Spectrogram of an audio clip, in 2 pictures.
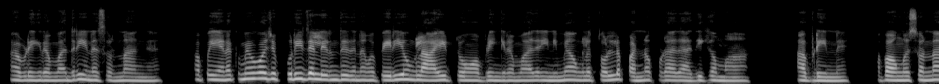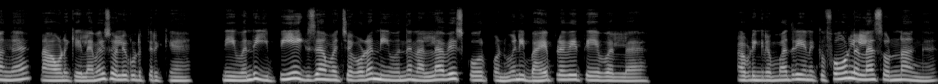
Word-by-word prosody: அப்படிங்கற 190 -1 -1
மாதிரி 190 +5 -2
என்ன 195 - -1
சொன்னாங்க. 175 -1 -3 0.5
அப்போ 225 0 -6
எனக்குமே 240 +4 -1
கொஞ்சம் 255 -3 +1
புரிதல் 250 -1 +3
இருந்தது. 215 0 0
நம்ம 195 0 -2
பெரியவங்களாயிட்டோம் 195 -3 +1
அப்படிங்கற 180 0 -2
மாதிரி. 185 +1 -2
இனிமே 180 +3 0
அவங்கள 195 -1 -2
தொல்ல 205 +4 0
பண்ணக்கூடாது, 190 0 -3
அதிகமா 180 -1 -3 0.7
அப்படின்னு. 175 -1 0 0.3
அப்ப 175 - -10
அவங்க 190 0 +1
சொன்னாங்க, 200 0 +1 0.3
நான் 180 -2 +2
உனக்கு 180 -1 -1
எல்லாமே 175 +7 +1
சொல்லிக் 215 -2 +1
குடுத்துருக்கேன். 180 -3 -4 0.4
நீ 195 - +2
வந்து 210 +7 +3
இப்பயே 230 - +3
எக்ஸாம் 220 +2 +2
வச்சாக் 200 0 -2
கூட 205 +4 +2
நீ 210 - +3
வந்து 195 +4 +1
நல்லாவே 215 +7 +3
ஸ்கோர் 195 -6 -3
பண்ணுவ. 185 +2 -1
நீ - - +3
பயப்படவே 215 +5 +2
தேவைல்ல 180 -3 0 1.1
அப்படிங்கற 195 -1 +1
மாதிரி 220 +3 +2
எனக்குப் 210 0 -4
போன்லலாம் 250 -4 +4
சொன்னாங்க. 205 -4 0
195 Hz, 145 wpm, -23 LUFS, 185-215 Hz, 1.1 s, போன்லலாம்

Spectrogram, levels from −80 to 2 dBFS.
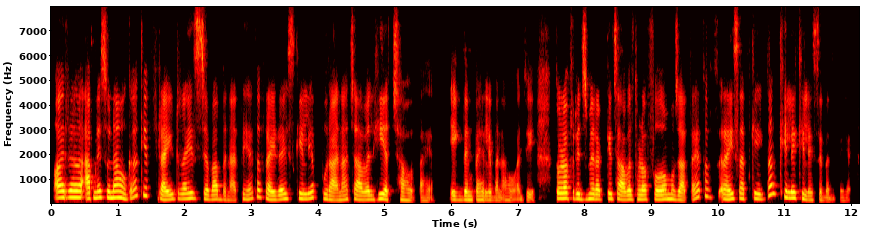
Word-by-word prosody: और 255 +1 +4
आपने 255 -2 +5
सुना 255 -1 +3
होगा 245 +5 +1
कि 330 - +1
फ्राइड 190 +1 +2
राइस 215 +2 0
जब 185 -1 0
आप 185 0 +2
बनाते 175 +4 -7
हैं 190 +3 -3
तो 275 - -2
फ्राइड 175 -9 +1
राइस 200 +2 +1
के 210 - +2
लिए 210 +4 +1
पुराना 170 -3 -1
चावल 170 -1 +2
ही 200 - +3
अच्छा 170 -2 -1
होता 140 -4 -7
है, 125 - -12 0.3
एक 155 -2 -3
दिन 160 -1 +2
पहले 155 -1 -3
बना - - -9
हुआ, - - -10
जी। - - -9 0.3
थोड़ा 215 +1 +5
फ्रिज 195 -3 0
में 205 - +3
रख 190 -2 +2
के 205 - +1
चावल 180 -2 +2
थोड़ा 185 0 +2
फर्म 180 +1 +5
हो 185 - -1
जाता 140 - -3
है 265 - -1
तो 300 - -4 0.2
राइस 195 +3 +2
आपके 210 +1 -3
एकदम 280 - -2
खिले-खिले 230 - +1
से 155 - -8
बनते 130 - -13
हैं, 125 - -16
190 Hz, 235 wpm, -23 LUFS, 170-220 Hz, 0.3 s, आपने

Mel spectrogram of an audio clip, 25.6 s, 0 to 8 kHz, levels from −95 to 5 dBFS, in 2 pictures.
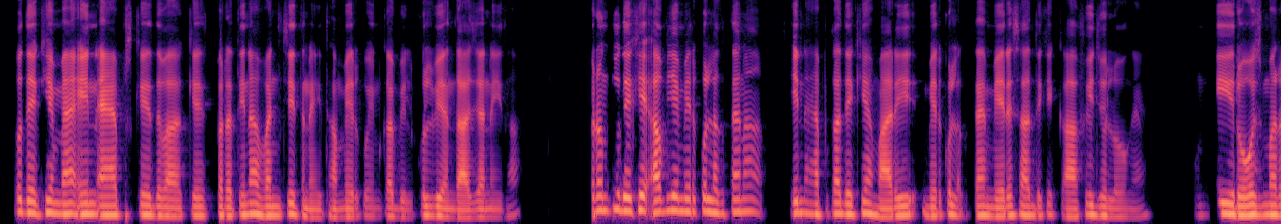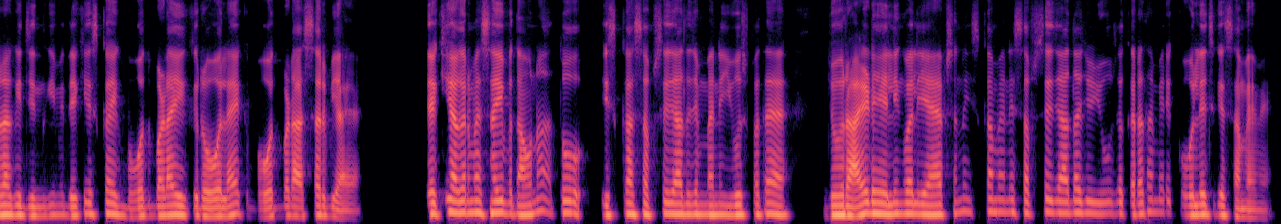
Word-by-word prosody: तो 170 - +1
देखिए 155 0 +3
मैं 145 0 +3
इन 140 0 +3
ऐप्स 125 0 +2
के 130 - +3
द्व 120 -1 -2 0.2
के 120 -1 0
प्रति 120 +2 0
न 140 +1 +3
वंचित 120 +2 0
नहीं 100 -2 -4
था। 105 - -3
मेरे 105 +2 -5
को 115 -1 -13
इनका 110 0 -6
बिल्कुल 110 +5 -5
भी 120 - +2
अंदाज़ा 100 -1 -1
नहीं 105 0 -8
था। 120 +3 -19 0.7
परंतु 190 +2 0
देखिए 180 +1 +5
अब 170 - -4
ये 185 - +3
मेरे 170 -1 0
को 175 - 0
लगता 155 -2 0
है 165 - +1
न, 170 -3 -6 0.3
इन 150 0 +1
ऐप 140 -2 -2
का 145 - +2
देखिए 140 +1 +1
हमारी 120 0 +1
मेरे 115 0 -2
को 135 - -3
लगता 125 0 -4
है 125 - +4
मेरे 115 +1 +1
साथ 125 -1 +1
देखिए 125 +2 -6
काफ़ी 110 +5 -1
जो 120 -1 -1
लोग 105 -2 -10
हैं, 100 +2 -19 0.5
उनकी 130 +3 +1
रोज़मर्रा 130 +1 +4
की 130 0 +1
ज़िंदगी 120 +1 -5
में 130 0 -9
देखिए 120 +4 -2
इसका 140 +2 -3
एक 130 -3 +1
बहुत 115 +2 -4
बड़ा 125 +1 +3
एक 125 -2 +2
रोल 115 +1 +1
है, 130 - +2
एक 135 - -10
बहुत 110 +2 -4
बड़ा 120 -1 +1
असर 120 +2 -1
भी 115 -1 -6
आया 95 -1 -3
है। 90 - -15 0.7
देखिए 145 +3 +3
अगर 155 0 +3
मैं 160 0 +3
सही 155 +2 +3
बताऊँ 130 -2 +1
न, 175 -2 -7
तो 150 -4 -2
इसका 130 +3 0
सबसे 135 +2 -1
ज़्यादा 140 -1 +3
जब 140 - +1
मैंने 130 0 +1
यूज़ 130 0 +1
पता 140 +1 0
है 125 0 -1 0.4
जो 130 +2 +5
राइड-हेलिंग 140 +3 +5
वाली 140 -1 +2
ऐप्स 130 +1 +2
है 150 - -7
न, 170 - -8
इसका 170 +1 -8
मैंने 165 0 -6
सबसे 155 +3 -5
ज़्यादा 155 0 -1
जो 155 0 -4
यूज़ 145 0 -6
करा 135 +1 -3
था - - -6
मेरे 160 -1 -12
कॉलेज 130 0 0
के 130 - -2
समय 105 -5 -5
में। 95 -1 -16
130 Hz, 235 wpm, -21 LUFS, 120-145 Hz, 0.7 s, देखिए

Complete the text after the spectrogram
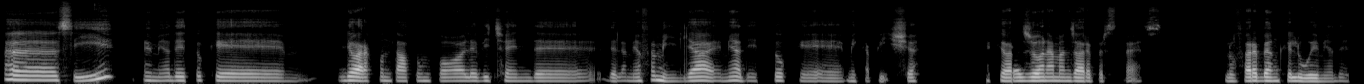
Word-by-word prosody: Ehm, 200 -3 +5
sì, 200 - +1 0.2
e 185 - -5
mi 175 0 -5
detto 180 +1 -3
che 165 -2 -1
mhmm, 155 +7 -19 0.2
le 180 +1 +1
ho - - +8
raccontato 165 0 -2
un 170 0 -5
po' 165 +1 -3
le 170 0 -1
vicende 160 -1 -5
della 170 -6 -8
mia 170 0 -5
famiglia 175 -1 +2
e 165 +1 -6
mi 180 +3 -1
detto 170 +2 -7
che 150 -2 -9
mi 155 -1 -9
capisce. 160 +2 -8 0.6
E 170 - -15
che 175 - -1
ho 160 - +6
ragione 170 +1 +5
a - - +4
mangiare 165 -2 +2
per - - -13
stress. - - -14 0.6
Lo 155 -1 -6
farebbe 170 +2 +5
anche 165 0 -2
lui, 150 -2 +4
mi 140 - -8
ha 145 - -10
dett 155 0 -14
165 Hz, 165 wpm, -25 LUFS, 160-175 Hz, 0.6 s, ho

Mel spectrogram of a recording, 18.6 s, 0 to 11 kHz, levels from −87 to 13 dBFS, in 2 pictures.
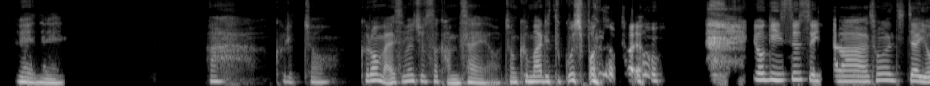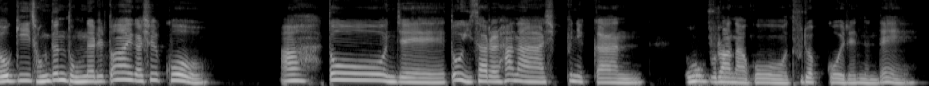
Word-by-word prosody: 네네. 155 -7 +1 1.4
아. 200 -3 -5 0.3
그렇죠. 170 -1 -9 0.3
그런 230 +1 +2
말씀 180 0 0
해 220 - +2
주셔서 205 -2 -5
감사해요. 145 -2 -1
전 175 - -1
그 185 +4 -2
말이 195 0 +4
듣고 195 +4 -4
싶었나 240 - +4 0.2
봐요. 230 -1 +2 0.9
"여기 255 0 +4
있을 265 +2 0
수 260 - -6
있다." 205 -2 0
저는 240 +2 -1
진짜 220 -3 +1
여기 210 +5 +4
정든 220 +5 +4
동네를 195 -1 +3
떠나기가 255 -1 +1
싫고 220 - +1 0.7
'아 225 -1 -1
또 250 -2 +2
인제 165 -3 0
또 245 +1 +1
이사를 195 0 0
하나.' 195 -4 0
싶으니깐 160 -6 -3 0.4
너무 200 +2 +2
불안하고 155 -5 -1
두렵고 170 -2 -4
이랬는데. 140 0 -3
195 Hz, 260 characters per minute, -23 LUFS, 165-225 Hz, 1.4 s, 말이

